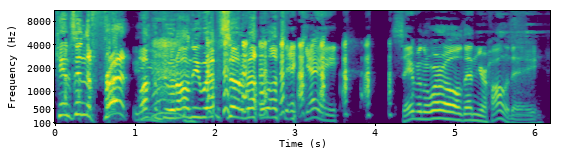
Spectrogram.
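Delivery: loud, high show-opening announcer voice; big energetic podcast welcome. Acted. Host opens the podcast episode.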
